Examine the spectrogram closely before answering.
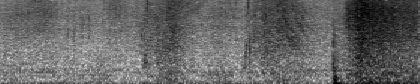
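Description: A game effect whooshes as a card is played.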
